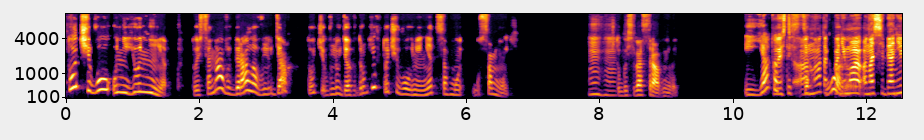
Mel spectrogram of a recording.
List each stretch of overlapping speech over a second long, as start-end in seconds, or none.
10.6-11.9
